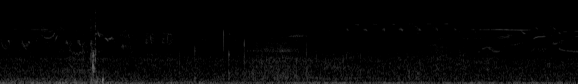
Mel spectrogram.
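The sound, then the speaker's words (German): A nightingale sings softly and faintly, with thin whistled notes and short trills mostly in the second half, over a quiet outdoor hush. “Also wir verabschieden uns hiermit von der Sperbergrasmücke und auch wenn die Nachtigall noch leicht singt, aber nicht mehr so stark wie vorhin,”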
